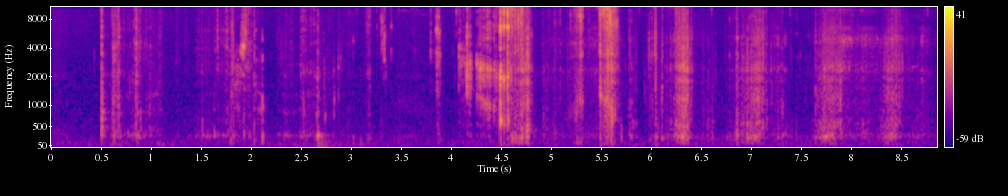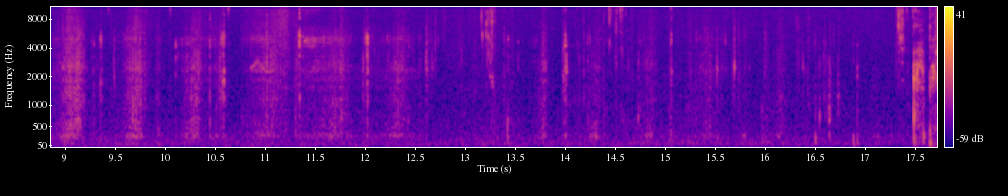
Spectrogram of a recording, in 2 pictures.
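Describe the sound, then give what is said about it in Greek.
Quiet crunching and chewing of potato chips, with crisp irregular crackles and a sharper bite burst early on, continuing steadily with no talking. “Μπορείτε να το βάλετε και το βράδυ να κοιμηθείτε με ήχο από πατατάκια που βρίσκομαι.”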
